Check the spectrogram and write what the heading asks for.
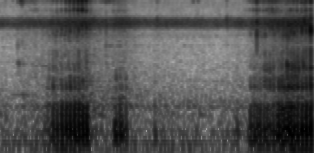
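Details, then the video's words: Rescued bulldog asleep, snoring softly: faint low rattling breaths, two short rumbles then a longer one starting near the end, quiet between them. "Snoring bulldog"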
